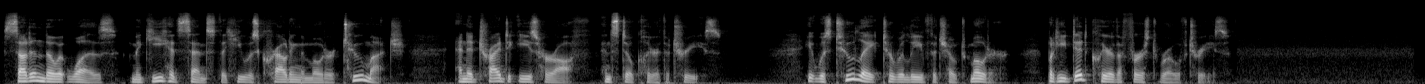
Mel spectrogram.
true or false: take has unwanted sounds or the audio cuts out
false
